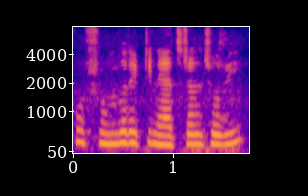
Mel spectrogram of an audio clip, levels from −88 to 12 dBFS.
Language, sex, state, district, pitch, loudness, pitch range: Bengali, female, West Bengal, Alipurduar, 240 Hz, -15 LUFS, 230-260 Hz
